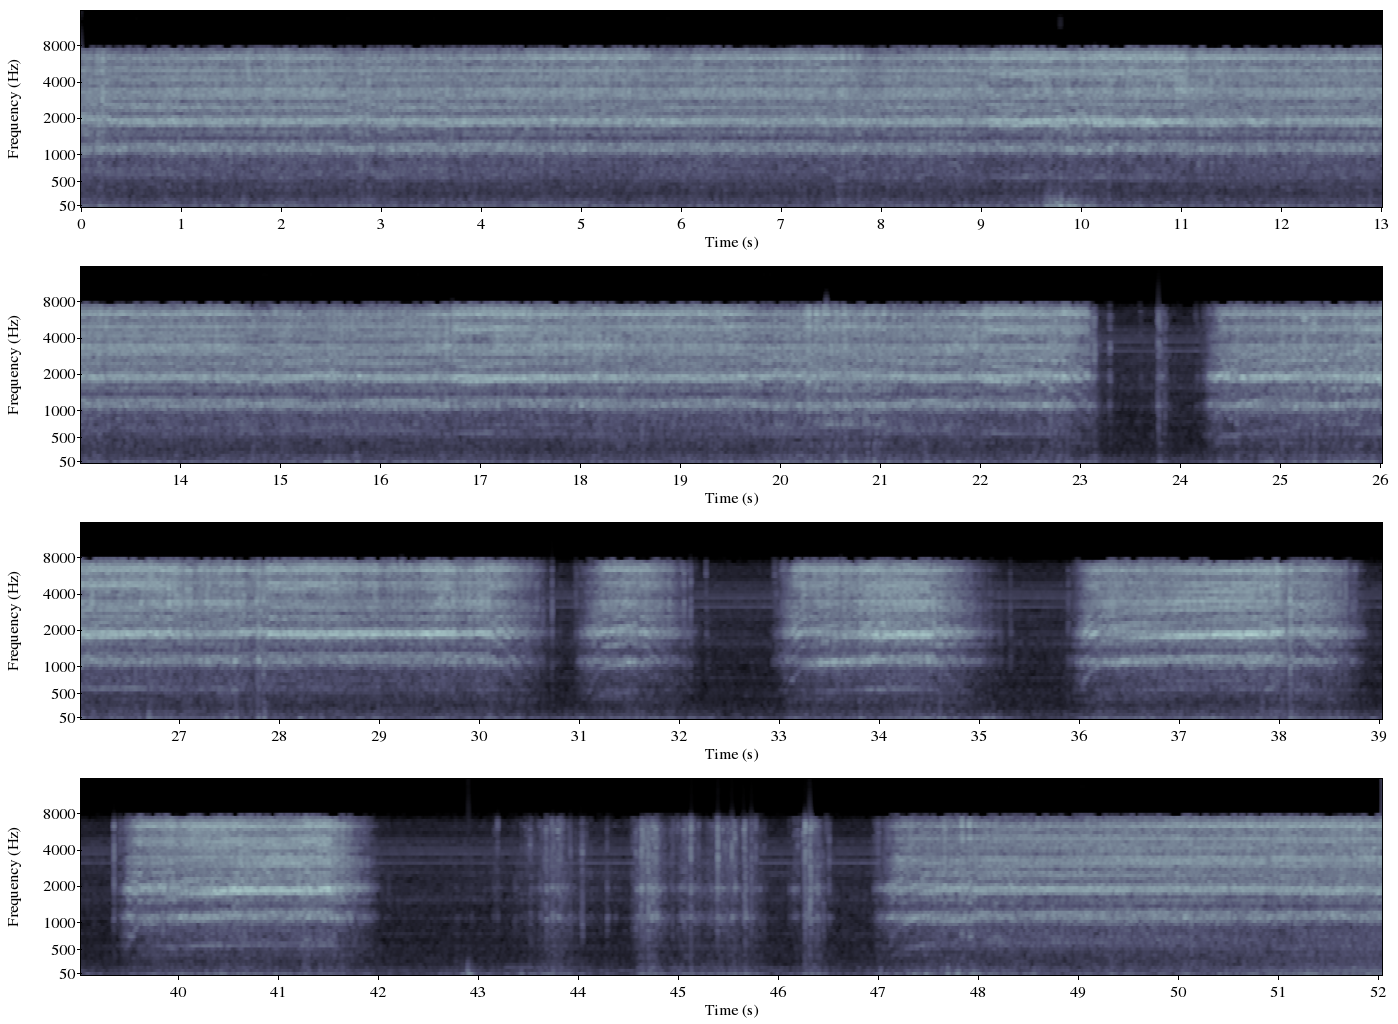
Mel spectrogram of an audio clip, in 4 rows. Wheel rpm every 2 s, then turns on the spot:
160, 160, 160, 160, 160, 160, 160, 160, 160, 160, 160, 90, 110, 160, 160, 60, 50, 70, 130, 60, 130, 10, 20, 50, 160, 160.
44-46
